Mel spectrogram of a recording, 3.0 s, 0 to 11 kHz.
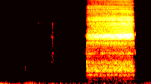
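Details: Nest-webcam recording of barn owls in Cabañeros National Park, Spain, 2023 breeding season, a toad among them: after soft scuffling, a single loud rasping hiss lasting about one second, then silence.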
